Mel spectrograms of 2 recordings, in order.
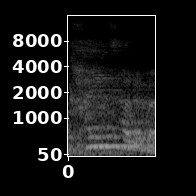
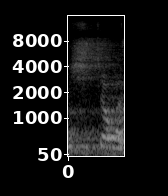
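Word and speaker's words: Caesar: 이 가이사랴라고 하는 단어가요 라틴어 발음을 하면 카이사르가 되는 거고요. 그리고 영어식 발음을 하게 되면 시저가 됩니다. 그리고 한국식 발음을 하면 가이사가 되는 것이죠.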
